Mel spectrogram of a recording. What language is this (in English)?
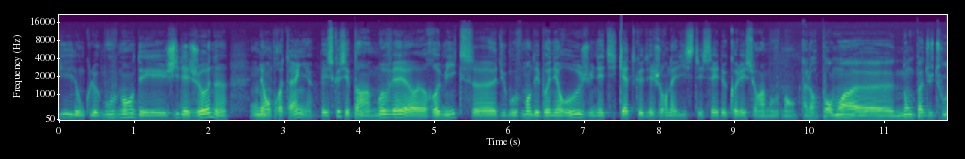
French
